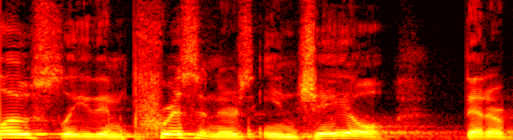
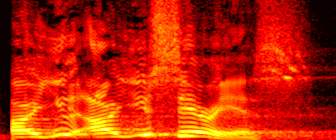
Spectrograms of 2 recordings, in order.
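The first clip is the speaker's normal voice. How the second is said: incredulous; 9 semitones higher than usual. Retold or imitated. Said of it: "I'm like".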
